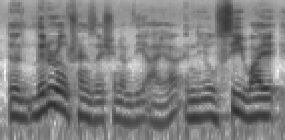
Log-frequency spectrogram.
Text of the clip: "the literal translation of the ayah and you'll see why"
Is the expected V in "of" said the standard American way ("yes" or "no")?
yes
